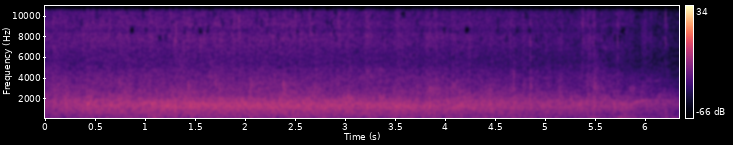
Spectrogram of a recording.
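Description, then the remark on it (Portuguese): A church audience applauds the Lord after a prayer: a dense wash of many hands clapping at once, fairly loud and sustained before tapering slightly at the end. No voices are heard over it. “Aplauda o Senhor mais uma vez.”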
